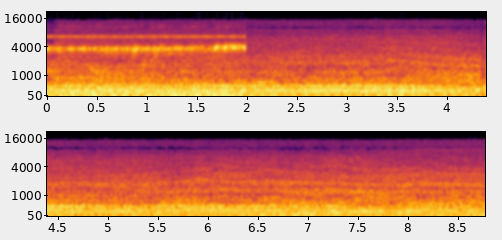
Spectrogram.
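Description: An excavator's diesel engine runs steadily at a constant speed. For the first two seconds a steady high-pitched tone sounds over it, then cuts off.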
